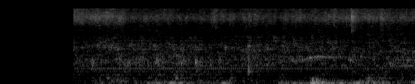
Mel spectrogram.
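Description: Water running steadily through a homemade 150-litre plastic-drum external pond filter, a continuous rushing splash that starts abruptly under a second in.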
